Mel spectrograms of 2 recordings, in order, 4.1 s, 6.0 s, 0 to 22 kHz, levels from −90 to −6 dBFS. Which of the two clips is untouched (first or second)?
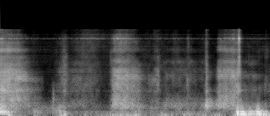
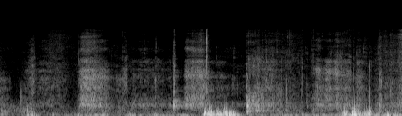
second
